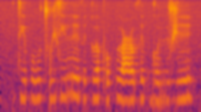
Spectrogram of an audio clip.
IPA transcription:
tʲ ɛ p o β u t͡sʼ u ʒ sʲ e r eː θ e k ɵ ɐ̯ pʼ o p ɵː ʕ u θ e p ɡ o rʲ u z ʒ e

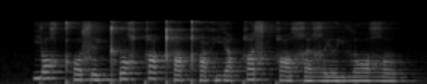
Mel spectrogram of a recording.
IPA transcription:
j ɔ˦ ʁ kʰ ɔ˨ s ɘ˨ j kʰ o˦ ʁ q ʌ˦ qʰ e˨ qʰ ʊ˨ x j e˨ q ʌ˦ s q ɔ˨ χ e˨ ʁ j ɘ˨ j l ɔ˨ ʁ ʊ˨

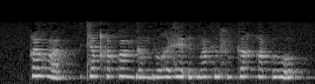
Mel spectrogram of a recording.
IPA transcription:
q ɛ ʁʷ ɐ̃ | tʲ o qʰ i qʷ ɐ̃ ŋ ɡ ɐ m b u ʁ ɪ z ɛ ʔ ɪ b ɐ̃ x ɛ sʷ ĩ k ɐ χ q a k o

